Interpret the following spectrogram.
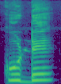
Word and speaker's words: could: है, साइलेंट होता है, जैसे COULD कुड, इसको कुड पढ़ेंगे, कुल्ड नहीं, एल का प्रोनाउंसिएशन यहाँ पे नहीं होता है।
